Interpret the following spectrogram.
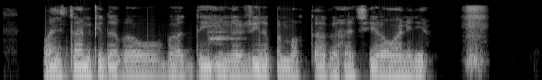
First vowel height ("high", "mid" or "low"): low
